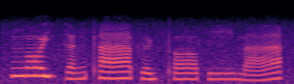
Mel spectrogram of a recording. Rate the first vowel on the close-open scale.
mid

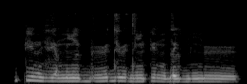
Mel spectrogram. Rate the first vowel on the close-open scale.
close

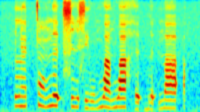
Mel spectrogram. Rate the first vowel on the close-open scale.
mid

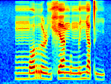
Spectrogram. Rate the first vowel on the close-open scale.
mid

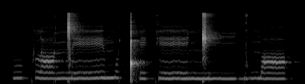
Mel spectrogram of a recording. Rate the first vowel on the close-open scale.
close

